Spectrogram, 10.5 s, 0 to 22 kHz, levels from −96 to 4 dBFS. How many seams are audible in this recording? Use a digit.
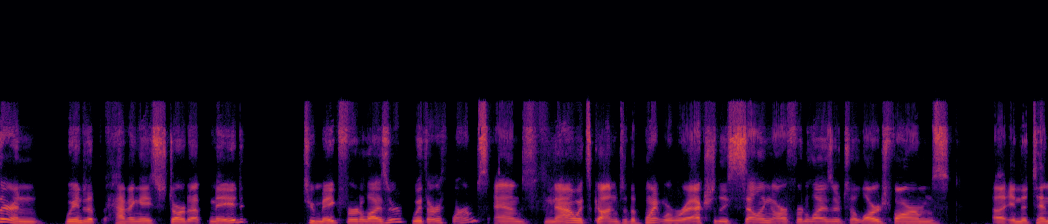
0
